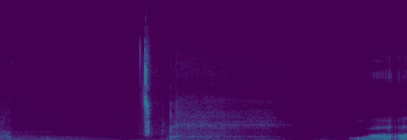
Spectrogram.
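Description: Near silence, broken about a third of the way in by a single faint click from a handheld presentation remote's button as it advances the slide.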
